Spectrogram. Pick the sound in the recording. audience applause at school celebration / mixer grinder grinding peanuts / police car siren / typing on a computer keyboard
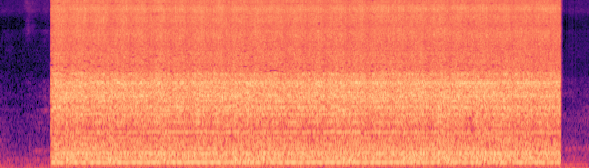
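mixer grinder grinding peanuts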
